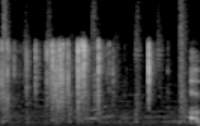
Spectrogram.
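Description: Light, irregular clicks and taps of small makeup items being handled and set down on a table.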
